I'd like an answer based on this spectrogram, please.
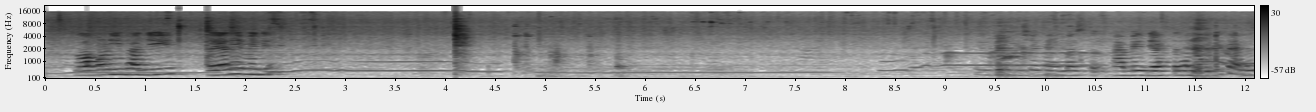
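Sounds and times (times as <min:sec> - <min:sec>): food sizzling in a wok: 0:00.0 - 0:12.0
utensil knocking on a wok: 0:04.1 - 0:05.9.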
